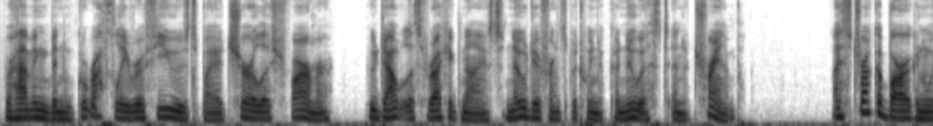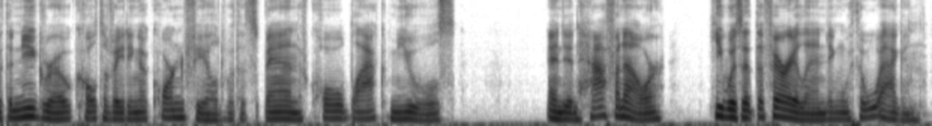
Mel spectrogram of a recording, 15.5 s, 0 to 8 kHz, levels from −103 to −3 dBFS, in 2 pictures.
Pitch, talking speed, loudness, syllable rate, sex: 125 Hz, 195 wpm, -21 LUFS, 5.7 syllables/s, male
